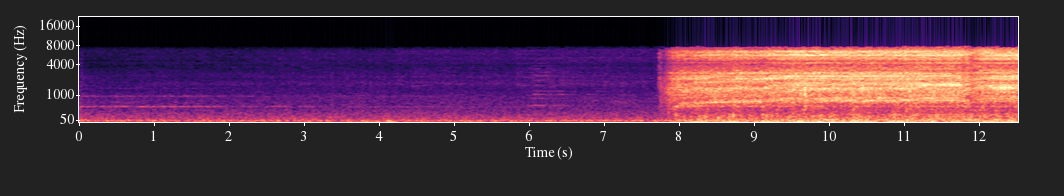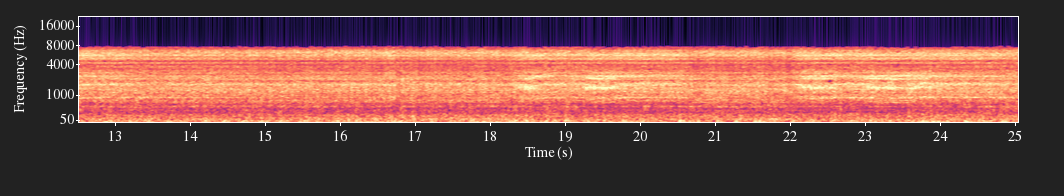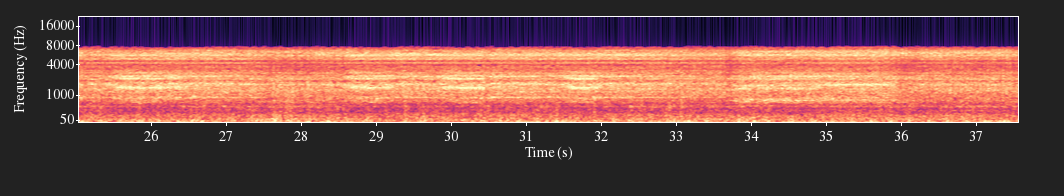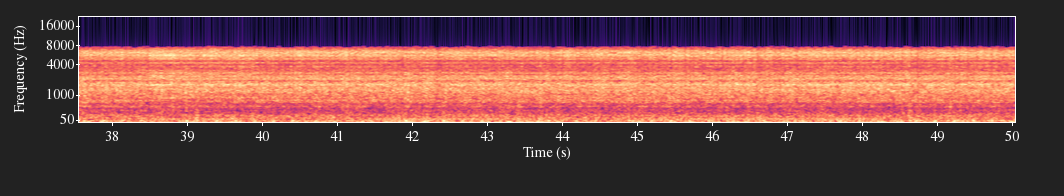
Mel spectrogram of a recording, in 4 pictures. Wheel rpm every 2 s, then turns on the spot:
0, 0, 0, 10, 170, 220, 230, 230, 230, 230, 230, 220, 230, 230, 230, 230, 230, 220, 230, 230, 230, 230, 230, 230, 230.
none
